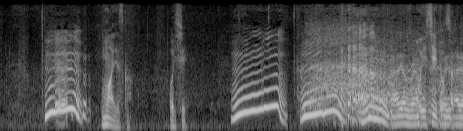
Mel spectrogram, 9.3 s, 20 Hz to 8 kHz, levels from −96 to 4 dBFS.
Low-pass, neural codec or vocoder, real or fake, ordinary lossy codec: 7.2 kHz; none; real; AAC, 48 kbps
